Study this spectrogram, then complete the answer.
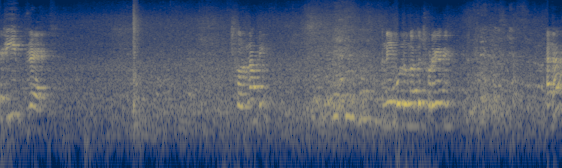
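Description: A man speaks with animation into a microphone, heard through loudspeakers in an echoing hall.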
